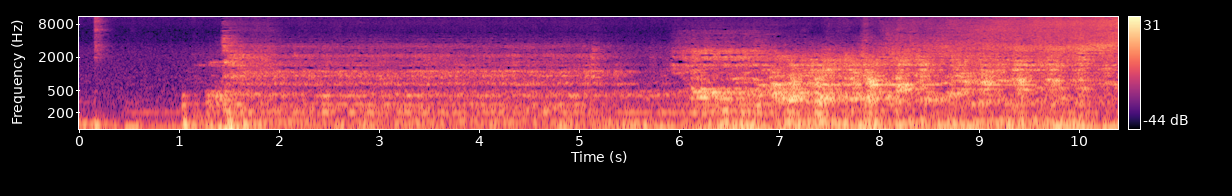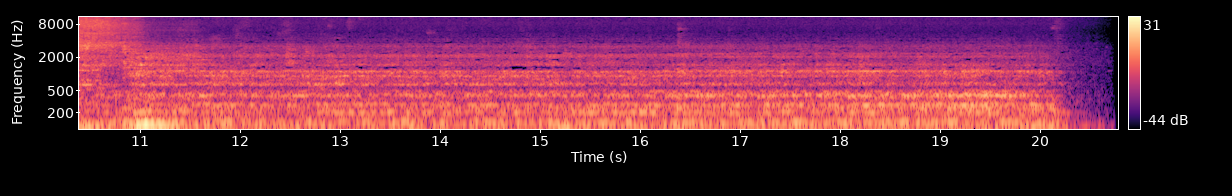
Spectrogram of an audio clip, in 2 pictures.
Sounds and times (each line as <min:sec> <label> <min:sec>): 0:01.2 toilet flush 0:20.7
